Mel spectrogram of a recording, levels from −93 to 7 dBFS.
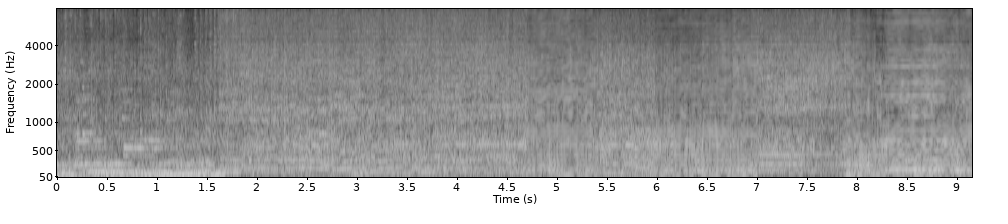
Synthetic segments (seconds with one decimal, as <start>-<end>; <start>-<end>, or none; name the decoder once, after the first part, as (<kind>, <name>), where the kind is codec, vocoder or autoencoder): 4.7-5.4 (vocoder, HiFi-GAN); 6.0-7.0; 7.9-9.2

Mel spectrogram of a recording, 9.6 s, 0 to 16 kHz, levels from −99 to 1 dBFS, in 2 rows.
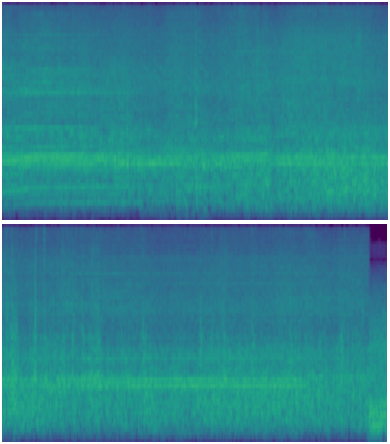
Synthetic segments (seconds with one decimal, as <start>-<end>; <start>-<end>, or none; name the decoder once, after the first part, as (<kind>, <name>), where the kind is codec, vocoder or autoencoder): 1.2-2.9 (codec, SNAC)

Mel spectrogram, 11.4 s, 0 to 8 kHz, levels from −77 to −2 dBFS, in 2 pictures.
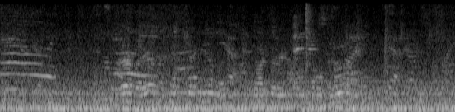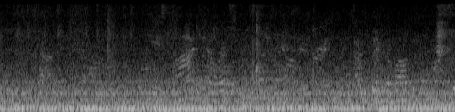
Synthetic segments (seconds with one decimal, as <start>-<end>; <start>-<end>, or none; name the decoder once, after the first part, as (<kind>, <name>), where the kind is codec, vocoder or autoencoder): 9.9-10.4 (vocoder, Vocos)

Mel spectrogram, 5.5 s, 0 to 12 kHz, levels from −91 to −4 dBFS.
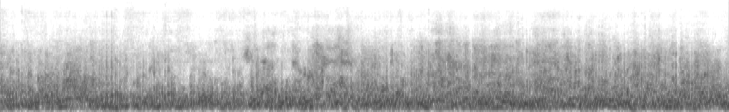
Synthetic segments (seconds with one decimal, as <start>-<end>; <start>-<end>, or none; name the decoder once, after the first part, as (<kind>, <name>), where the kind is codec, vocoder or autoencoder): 0.0-5.5 (codec, HILCodec)

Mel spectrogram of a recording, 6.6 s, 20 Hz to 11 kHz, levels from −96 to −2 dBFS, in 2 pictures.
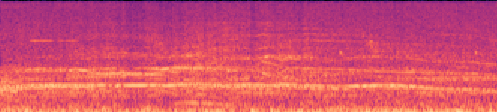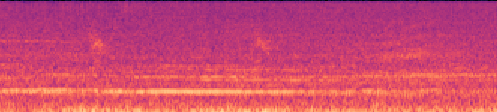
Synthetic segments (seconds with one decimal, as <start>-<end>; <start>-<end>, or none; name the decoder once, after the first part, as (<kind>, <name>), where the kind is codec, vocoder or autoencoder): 3.4-4.2 (vocoder, WaveNeXt)

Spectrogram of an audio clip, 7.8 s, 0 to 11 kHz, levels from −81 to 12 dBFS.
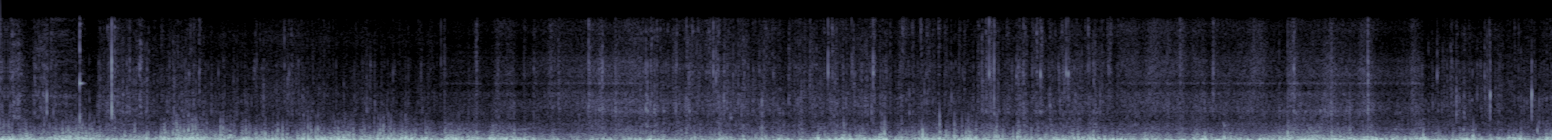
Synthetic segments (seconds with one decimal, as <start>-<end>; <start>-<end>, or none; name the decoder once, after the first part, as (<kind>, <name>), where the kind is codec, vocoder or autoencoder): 2.2-3.2 (autoencoder, DAC-VAE); 5.6-7.1

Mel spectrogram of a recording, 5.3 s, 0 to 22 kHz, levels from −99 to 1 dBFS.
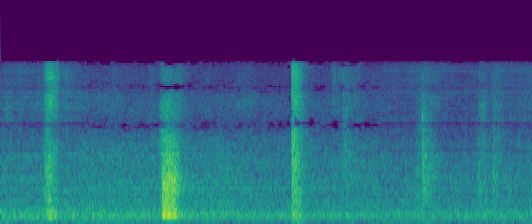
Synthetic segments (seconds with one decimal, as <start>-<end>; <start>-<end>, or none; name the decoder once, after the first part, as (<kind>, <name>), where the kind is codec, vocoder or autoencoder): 0.0-0.8 (codec, HILCodec); 3.8-5.3

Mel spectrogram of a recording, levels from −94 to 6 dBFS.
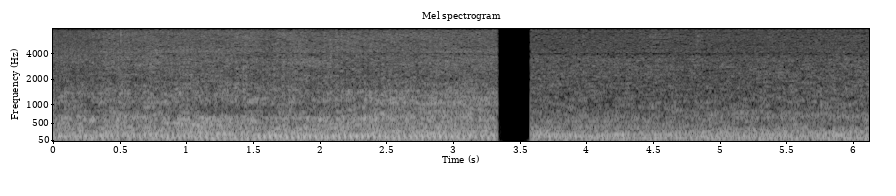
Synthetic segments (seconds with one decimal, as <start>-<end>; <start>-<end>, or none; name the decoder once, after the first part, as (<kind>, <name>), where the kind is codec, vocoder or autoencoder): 1.0-2.5 (vocoder, BigVGAN v2); 4.7-6.1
